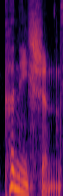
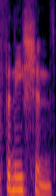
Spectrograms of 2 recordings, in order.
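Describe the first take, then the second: First: The word begins with a p sound. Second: The word begins with an f sound.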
